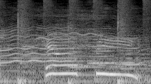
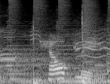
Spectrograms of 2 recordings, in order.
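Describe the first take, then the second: First: It is said in a very high-pitched voice. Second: It is said at a normal pitch.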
